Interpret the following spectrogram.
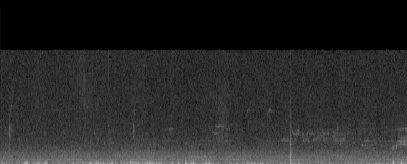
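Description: Honey bees buzzing around a frame held over an open hive, single bees passing close in uneven swells of hum. One sharp click sounds late on.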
